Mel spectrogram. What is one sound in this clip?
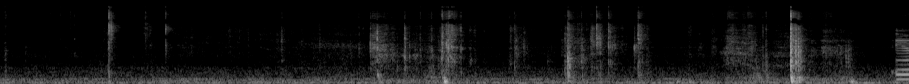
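Thin plastic sheets tap and clatter on a hard surface.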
